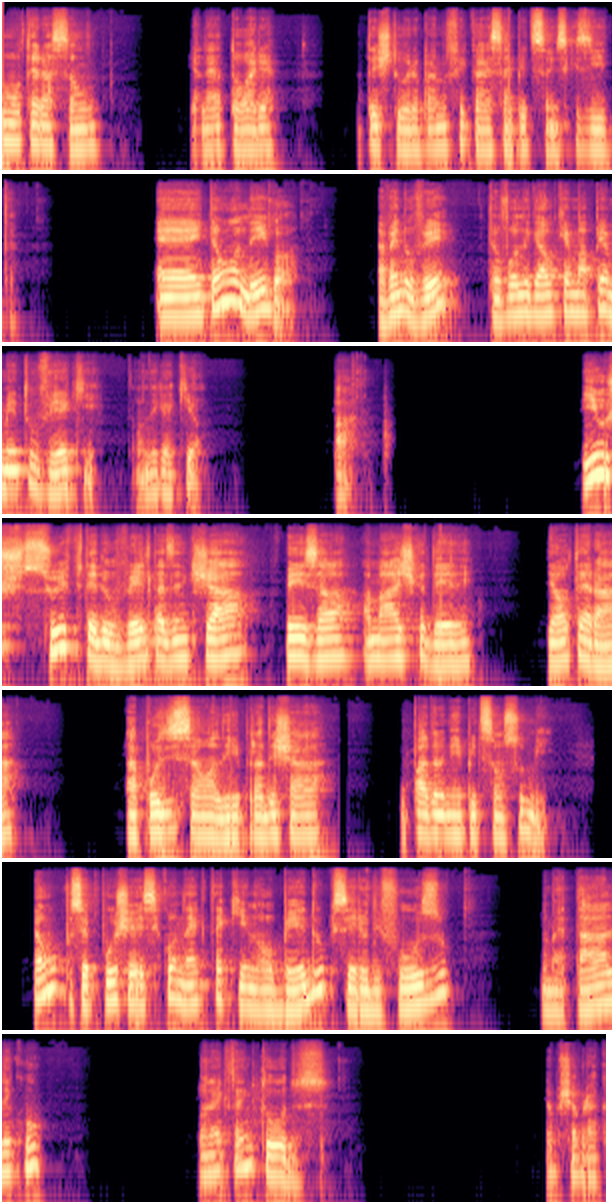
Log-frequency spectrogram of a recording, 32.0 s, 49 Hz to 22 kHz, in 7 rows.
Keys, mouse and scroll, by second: 3.5-4.2 drag, 4.7 right click, 6.4 right click, 6.9 middle click, 6.9 scroll down 1, 9.3-11.6 drag, 13.3 click, 23.3-26.1 drag, 25.9 right click, 26.8-28.4 drag, 28.8 right click, 29.8-30.3 right drag, 30.5 middle click, 30.8 right click, 31.4-31.9 drag.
